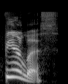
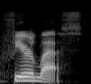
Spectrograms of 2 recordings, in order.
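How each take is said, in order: First: It is said smoothly as one single word. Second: It is split into two parts, fear and less. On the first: The speaker calls it wrong. "not fearless" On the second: The speaker calls it right. "this is Fear Dash Less"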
